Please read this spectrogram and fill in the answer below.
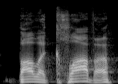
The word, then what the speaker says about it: balaclava: Prosecutors say the Balaclava. Did I say it right? – You got it.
